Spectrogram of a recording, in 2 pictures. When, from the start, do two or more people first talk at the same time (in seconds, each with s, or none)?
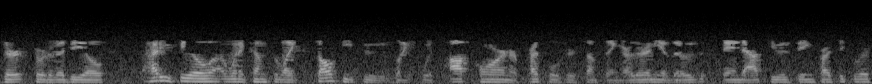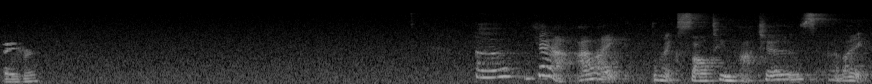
none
